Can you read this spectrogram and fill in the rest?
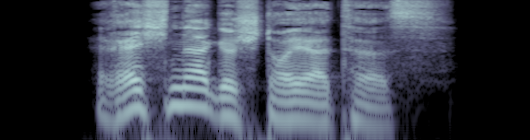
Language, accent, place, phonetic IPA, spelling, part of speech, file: German, Germany, Berlin, [ˈʁɛçnɐɡəˌʃtɔɪ̯ɐtəs], rechnergesteuertes, adjective, De-rechnergesteuertes.ogg
- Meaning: strong/mixed nominative/accusative neuter singular of rechnergesteuert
